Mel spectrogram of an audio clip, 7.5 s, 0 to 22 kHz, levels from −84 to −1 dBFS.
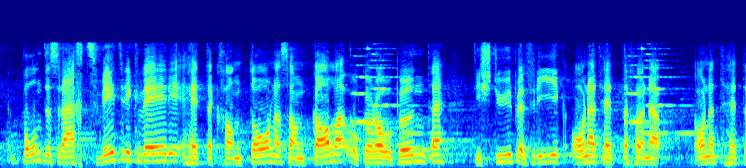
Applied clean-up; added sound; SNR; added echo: none; Alarm; 13 dB; none.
